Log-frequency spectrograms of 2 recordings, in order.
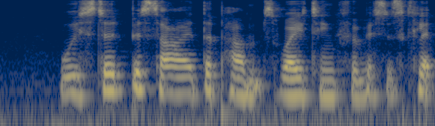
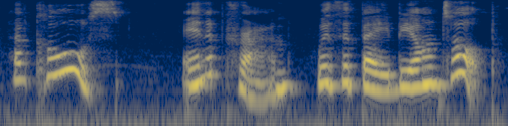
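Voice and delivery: high, loud, emphatic answer; gleeful explanation; 8 semitones higher, 8 dB louder than usual. Acted. Father revealing the pram trick to the doctor, gleeful. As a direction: explain as if delightfully obvious.

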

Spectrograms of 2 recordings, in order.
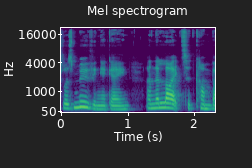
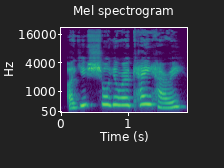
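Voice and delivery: higher, worried question; anxious; 11 semitones higher, 4 dB louder than usual. A narrator's reading. Hermione checks on Harry, a touch of anxious concern. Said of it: "watching Harry anxiously".

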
